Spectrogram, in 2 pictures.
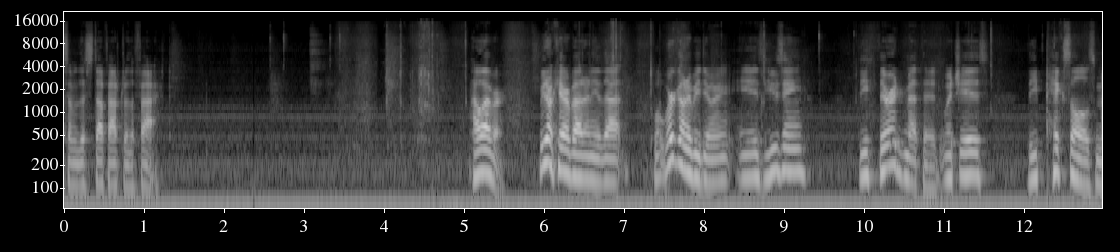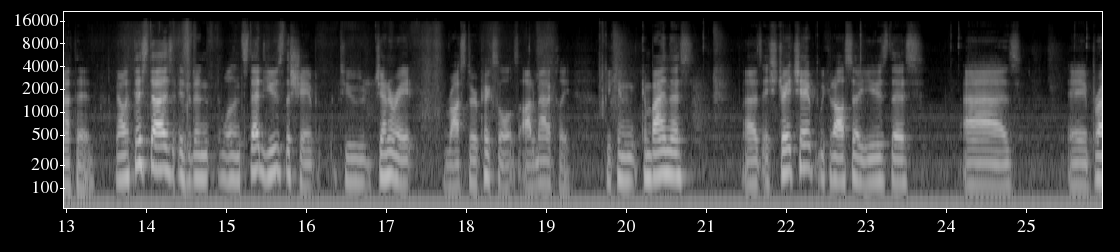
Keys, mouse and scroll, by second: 2.7 click, 3.4 click, 5.0 Delete, 6.4 ctrl+a, 7.3 Delete, 8.3 scroll, 9.4 click, 10.2 Escape, 11.5 click, 12.4 click, 21.0 click, 24.2 click, 25.8 click.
